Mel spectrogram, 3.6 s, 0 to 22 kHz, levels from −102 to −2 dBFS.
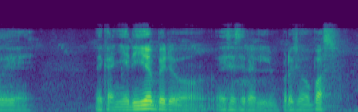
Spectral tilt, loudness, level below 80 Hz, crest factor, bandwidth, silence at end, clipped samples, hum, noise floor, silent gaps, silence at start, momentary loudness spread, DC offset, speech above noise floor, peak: -4 dB/octave; -30 LUFS; -62 dBFS; 26 dB; 9.2 kHz; 0.15 s; under 0.1%; none; -62 dBFS; none; 0 s; 18 LU; under 0.1%; 31 dB; -6 dBFS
